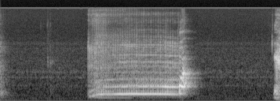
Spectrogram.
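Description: A boxer dog makes one long, steady vocal sound of about a second and a half, held at one pitch. Its pitch rises briefly just before it stops.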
